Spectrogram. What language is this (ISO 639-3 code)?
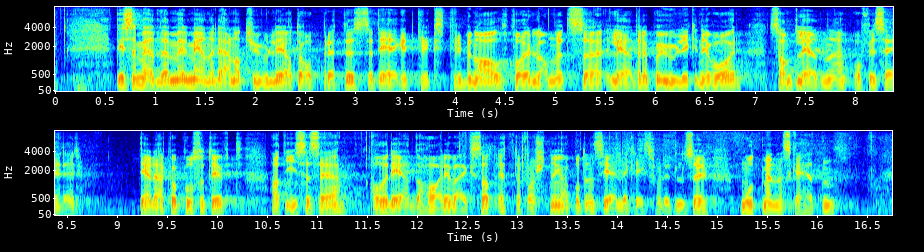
nor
